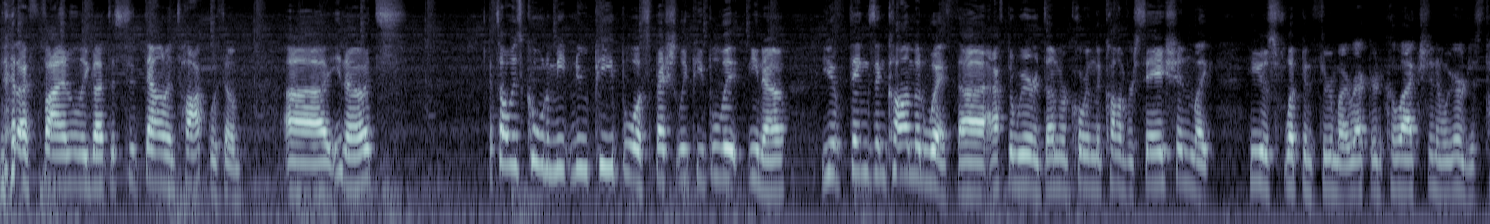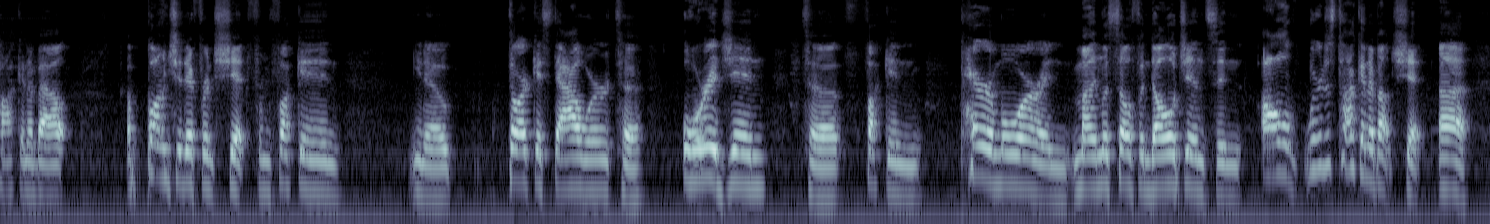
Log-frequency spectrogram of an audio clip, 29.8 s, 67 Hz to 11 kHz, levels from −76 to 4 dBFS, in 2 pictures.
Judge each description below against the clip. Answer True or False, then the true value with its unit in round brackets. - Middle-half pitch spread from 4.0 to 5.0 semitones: True (4.6 semitones)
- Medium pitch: True (160 Hz)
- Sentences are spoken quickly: False (165 wpm)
